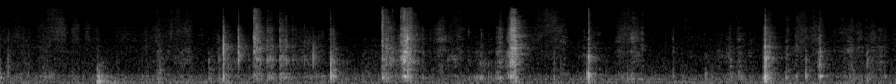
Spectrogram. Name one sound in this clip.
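Cardboard rubs and scrapes as hands handle a box.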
